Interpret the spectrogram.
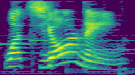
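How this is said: The stress falls on the word your.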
